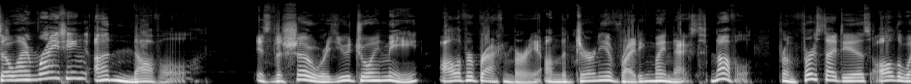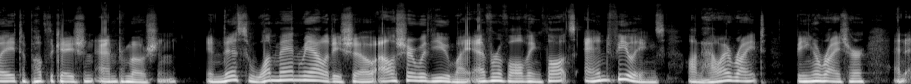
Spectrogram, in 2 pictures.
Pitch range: 130-175 Hz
